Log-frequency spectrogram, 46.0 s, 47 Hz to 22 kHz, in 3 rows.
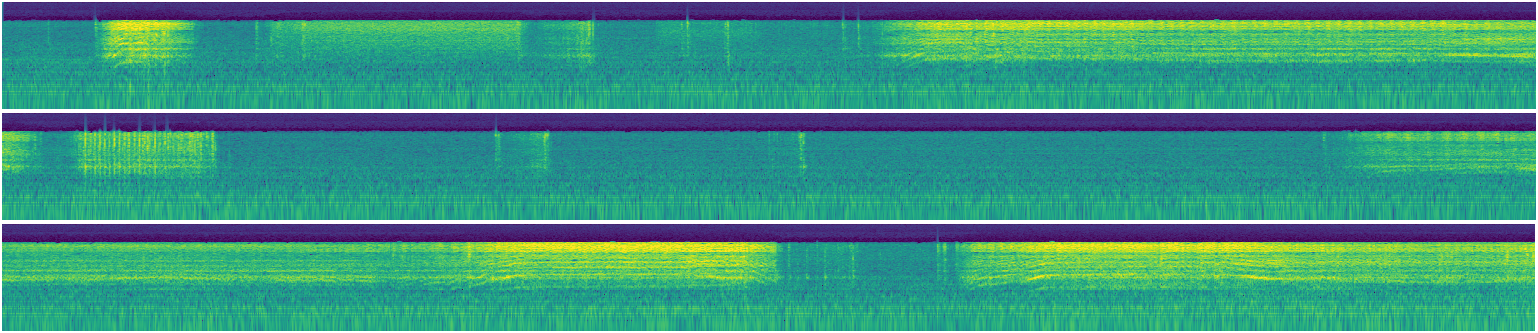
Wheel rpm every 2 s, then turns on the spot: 30, 0, 0, 0, 50, 110, 100, 70, 20, 0, 0, 0, 0, 0, 30, 50, 50, 80, 150, 20, 110, 140, 80.
16-18 38-40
